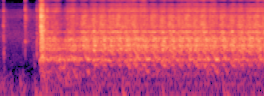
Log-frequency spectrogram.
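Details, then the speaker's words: Barn-find Pontiac GTO, decades unstarted, timing found far off, new HEI distributor fitted with hot wire: steady starter cranking with no firing at all because the ignition wire was not connected; crank, no start. "Oh, I gotta have the ignition wire on it. Otherwise, we're Not doing any good."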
